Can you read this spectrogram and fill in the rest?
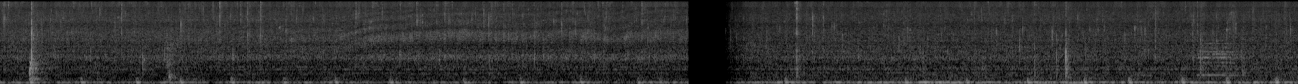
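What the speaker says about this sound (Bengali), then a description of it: "এখন দেখি ভুনা করে দেখি কেমন হয় পেঁয়াজটা দিয়ে দিলাম কাঁচামরিচ কাটাটা দিয়ে দিলাম" Onion and green chilli fry in oil for a katla fish curry, a steady dense sizzle held at an even level for the whole stretch apart from a brief cut midway, with occasional small clicks and no talking.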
